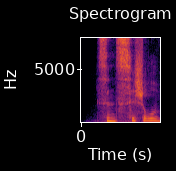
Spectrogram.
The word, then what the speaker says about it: syncytial: Yeah, respiratory syncytial virus. I looked up the pronunciation, and I thank goodness I remembered because when I look at that word, I don't see syncytial. But uh, the respiratory syncytial virus, other, otherwise known as RSV, it's finding a foothold in the U.S.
